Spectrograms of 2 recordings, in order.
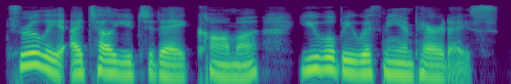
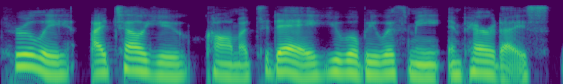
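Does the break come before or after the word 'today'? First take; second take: after; before. First: The break comes after the word today. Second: The break comes before the word today. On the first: The promise is made today; paradise comes someday. "if you place that non existent comma after today" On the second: The listener will be in paradise on this very day. "If you place the comma before today"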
